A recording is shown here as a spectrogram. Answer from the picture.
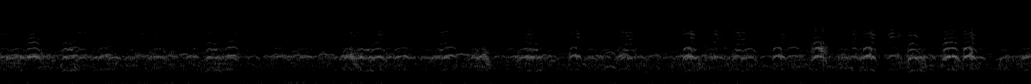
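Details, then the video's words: Long stretch of snow geese clamoring in Skagit Valley, a dense chorus of barking nasal honks that swells and ebbs, busier and louder toward the second half. "Sounds of Snow Geese"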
